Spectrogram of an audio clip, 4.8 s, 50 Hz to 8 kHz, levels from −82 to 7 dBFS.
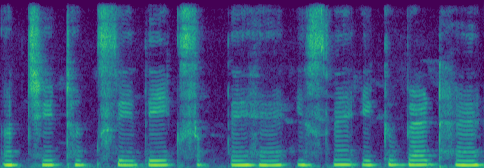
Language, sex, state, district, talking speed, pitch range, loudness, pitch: Hindi, female, Himachal Pradesh, Shimla, 125 wpm, 210-220 Hz, -15 LUFS, 215 Hz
